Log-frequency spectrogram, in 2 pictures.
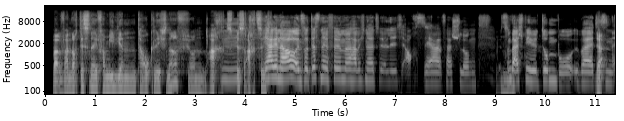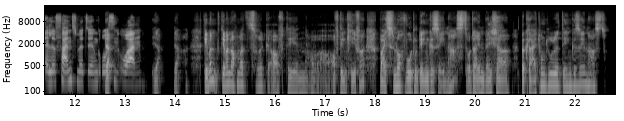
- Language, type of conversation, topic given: German, podcast, Welcher Film hat dich als Kind am meisten gefesselt?
- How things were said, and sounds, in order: other background noise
